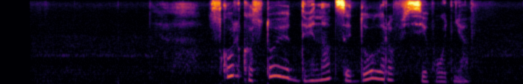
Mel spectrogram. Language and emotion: Russian, sad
